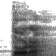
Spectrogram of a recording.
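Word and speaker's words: תורה: instruksi sebagai kata benda ejaan Ibra dan kau Raffles Hei 4 huruf dibaca Tora dalam bahasa Ibrani di terjemahan Alkitab Indonesia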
